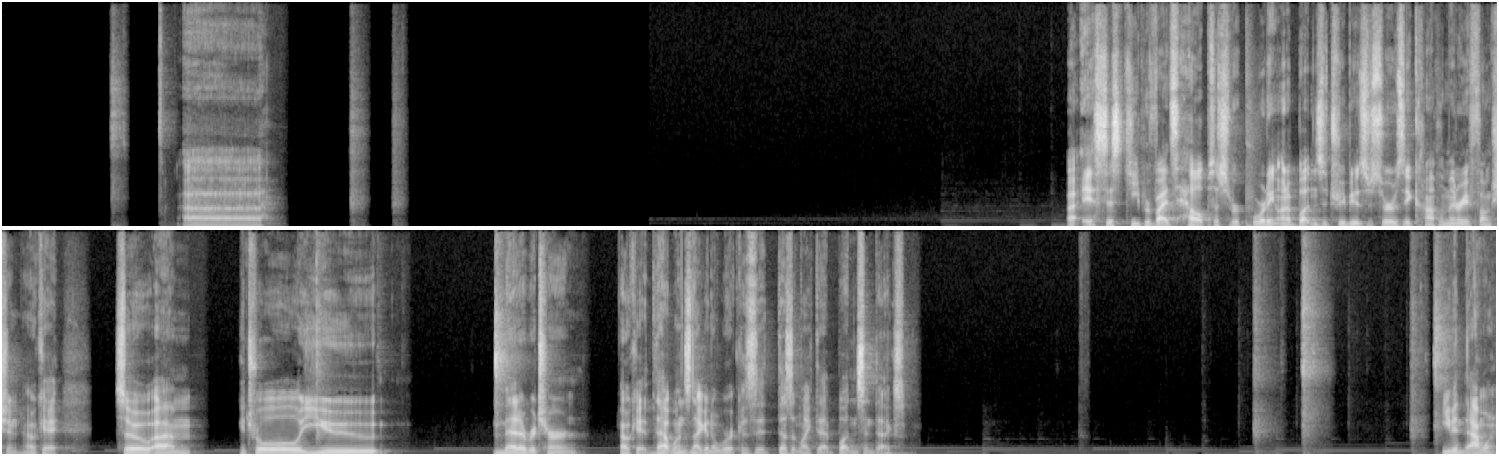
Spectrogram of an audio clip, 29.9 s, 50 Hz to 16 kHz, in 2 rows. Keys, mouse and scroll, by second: 0.0-0.9 typing, 1.3 Return, 3.6 ctrl+u, 4.6 j, 6.4-8.4 typing, 8.6 Return, 9.6 n, 13.0 j, 13.5 l, 16.1 k, 18.2 ctrl+alt+u, 19.9 alt+Return, 21.5 Escape, 21.8 j, 22.5 ctrl+d, 25.9 k, 27.5 ctrl+alt+u, 28.0 alt+Return, 29.1 ctrl+alt+u, 29.3 alt+Return, 29.7 Escape.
